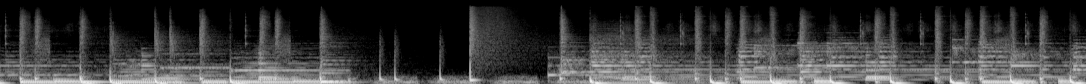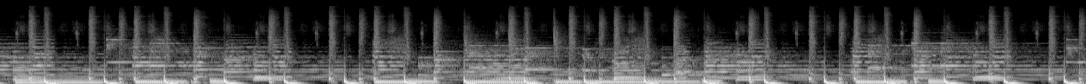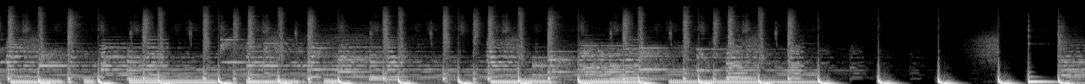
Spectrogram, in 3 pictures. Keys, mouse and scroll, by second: 0.9 ctrl+z, 1.4-1.9 alt+scroll down 1, 2.1 space, 2.2 double click, 6.3 Delete, 7.6 double click, 8.0 alt+scroll down 1, 9.0 alt+click, 9.1 space, 9.2 double click, 9.8 space, 9.9 double click, 13.9-15.2 scroll down 1, 15.2 scroll up 1, 15.5 scroll down 1, 20.5 typing, 21.6 typing, 24.8 double click, 25.8 ctrl+f, 27.1 double click, 28.2 alt+scroll up 1, 30.3 double click, 30.7 alt+scroll down 1, 31.4 double click.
